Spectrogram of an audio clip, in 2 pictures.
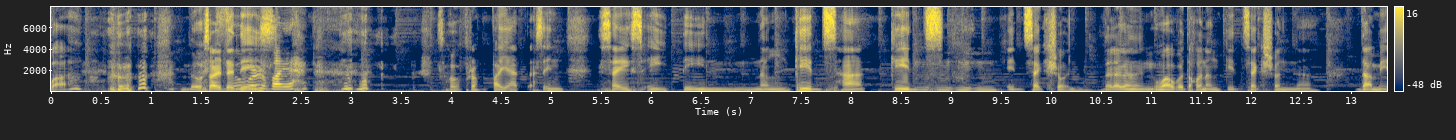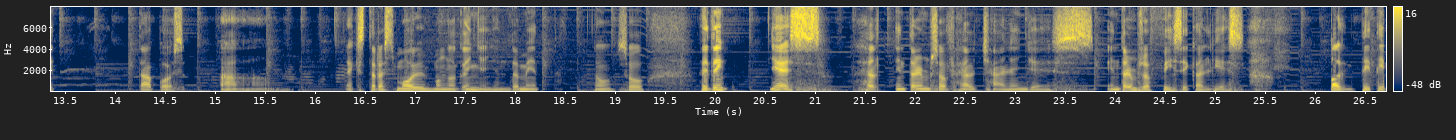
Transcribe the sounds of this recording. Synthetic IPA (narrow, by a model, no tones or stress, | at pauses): ba̰ | d̪owsɐɹd̪ɐd̪ejspajat̪ | sofɾɐmpɐjat̪̚ɐ̰sɪnsajsʔejt̪inːɐŋkɪd̪shakɪd̪̚skɪd̪̚sɛkʃont̪ɐlɐɡaŋŋʔʊmaːbɐt̪ɐko̞nɐŋkid̪̚sɛkʃonːɐ | d̪ɐmɪt̪̚ː | aːpo̰sʔɐ | ʔɛkst̪ɾɐsmolmɐŋaɡɐɲːa̰nʊŋd̪ɐmɪt̪̚ | nosoʔɐjθɪŋk̚jɛshɛlt̪̚ʔɪnt̪ɛɹmsɔvhɛlt̪̚t͡ʃalɛnd͡ʒɛsʔɪnt̪ɛɹmsɔv̥fisɪkɐljɛs | pɐɡ̚t̪ɪt̪ɪp̚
